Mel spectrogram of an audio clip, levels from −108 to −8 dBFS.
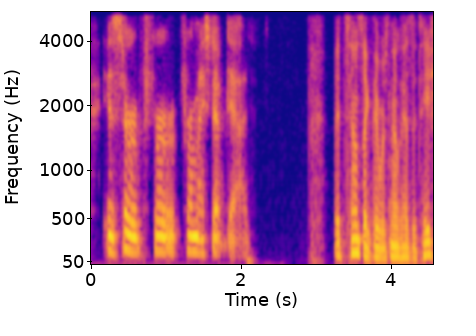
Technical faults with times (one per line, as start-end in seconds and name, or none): none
